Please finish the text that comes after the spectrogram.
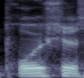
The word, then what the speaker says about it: Porsche: I always found the pronunciation of the last E in Porsche slightly weird. I've always pronounced it Porsche subconsciously, especially subconsciously.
